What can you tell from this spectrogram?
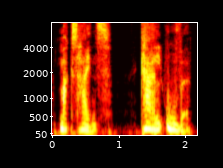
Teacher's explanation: Der Spondeus also besteht eben aus zwei betonten Silben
